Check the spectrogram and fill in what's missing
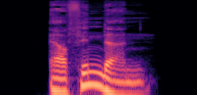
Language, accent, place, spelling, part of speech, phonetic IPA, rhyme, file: German, Germany, Berlin, Erfindern, noun, [ɛɐ̯ˈfɪndɐn], -ɪndɐn, De-Erfindern.ogg
- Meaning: dative plural of Erfinder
